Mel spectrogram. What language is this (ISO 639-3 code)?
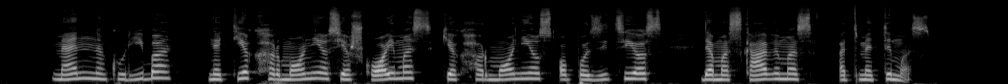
lit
